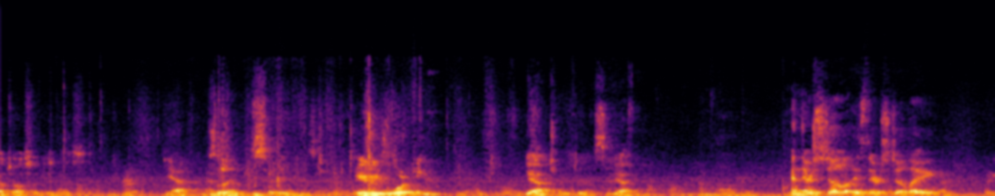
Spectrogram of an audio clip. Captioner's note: background Conversation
